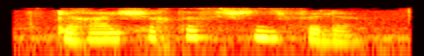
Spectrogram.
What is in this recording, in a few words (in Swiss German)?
"geraichertsschiffele", alsace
